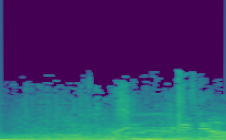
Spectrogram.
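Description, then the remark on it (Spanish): Horses galloping in a dense, rumbling rush of hooves as Sioux riders attack, with a sharp whinny rising partway through amid a busy, loud action scene. “Los Sioux atacan al galope.”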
